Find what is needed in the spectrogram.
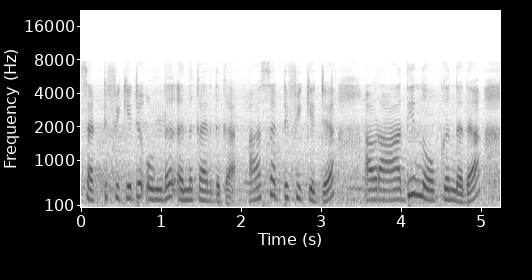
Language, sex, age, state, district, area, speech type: Malayalam, female, 30-45, Kerala, Alappuzha, urban, spontaneous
